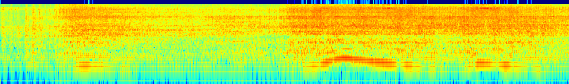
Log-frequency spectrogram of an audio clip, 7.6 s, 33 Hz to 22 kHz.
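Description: Kawasaki Ninja 500's parallel-twin engine running just after starting and being revved: short blips about one second in and near the end, and one bigger rev rising and falling about four to five seconds in.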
